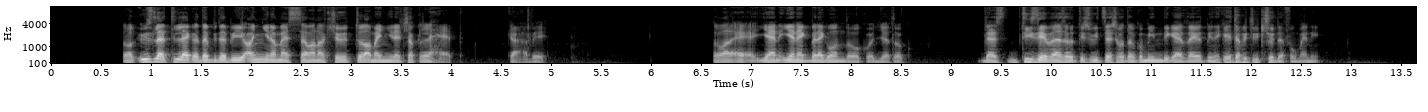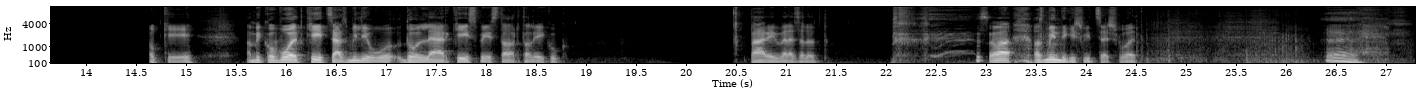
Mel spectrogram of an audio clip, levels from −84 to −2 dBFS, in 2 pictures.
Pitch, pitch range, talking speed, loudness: 105 Hz, 85-115 Hz, 120 wpm, -27 LUFS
